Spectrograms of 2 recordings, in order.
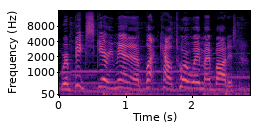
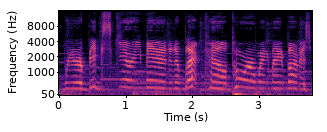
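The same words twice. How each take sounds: First: It is read in her normal voice. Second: It is read in a Kermit the Frog voice.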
